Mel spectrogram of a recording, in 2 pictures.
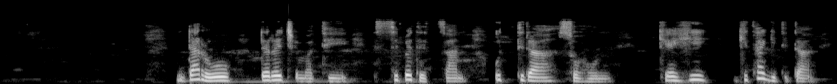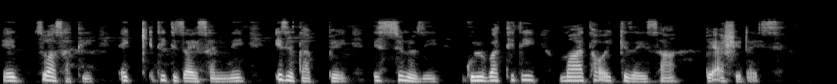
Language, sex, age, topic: Gamo, female, 25-35, government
